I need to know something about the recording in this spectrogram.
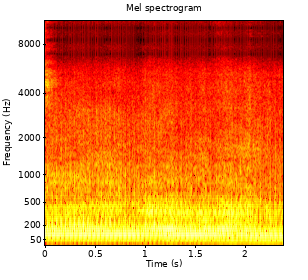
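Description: An engine running steadily in the background, a low even hum with no change in pitch.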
